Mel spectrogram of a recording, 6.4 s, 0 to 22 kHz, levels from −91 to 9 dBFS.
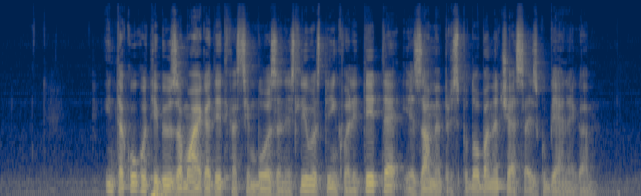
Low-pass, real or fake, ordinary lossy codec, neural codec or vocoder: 19.8 kHz; real; none; none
